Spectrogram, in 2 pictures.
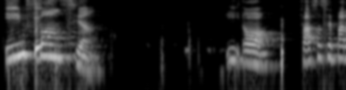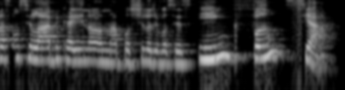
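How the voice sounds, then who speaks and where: Brazilian woman, teacher, slightly high voice, patient step-by-step explainer who quizzes the class. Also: measured pace, sharp tone. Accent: Brazilian Portuguese. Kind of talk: online class lesson.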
